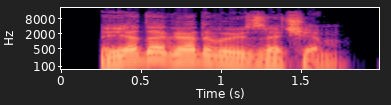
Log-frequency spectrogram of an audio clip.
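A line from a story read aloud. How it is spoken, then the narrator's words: Grim. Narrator (Russian): мрачно сказал командир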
